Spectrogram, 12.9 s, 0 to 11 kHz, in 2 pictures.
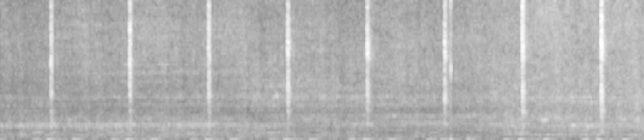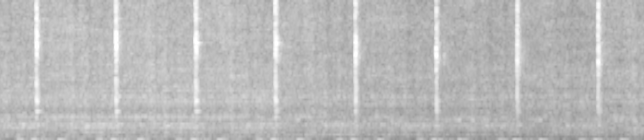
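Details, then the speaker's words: Mercedes 300D with 603 diesel, sat three years with water in the fuel system: cranks without starting, sharp metallic click about once a second over starter churn, sounds like no compression; lifter or injector suspected. "That sounds really unusual for a 603. A loud click. It kind of sounds like there's like no compression."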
